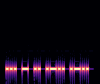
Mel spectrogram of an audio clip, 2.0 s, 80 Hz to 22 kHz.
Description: Morse code, heard as a keyed tone, about 30 wpm, 750 Hz. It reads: STILL
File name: cwa / W1AW-Level3 / 30WPM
